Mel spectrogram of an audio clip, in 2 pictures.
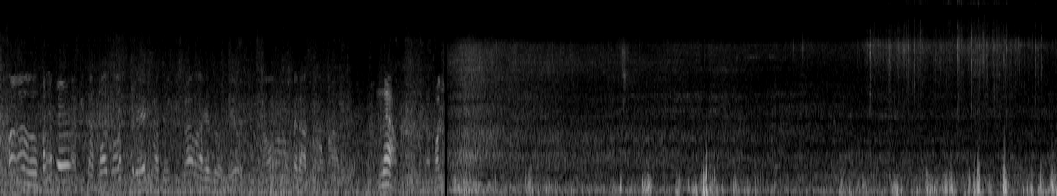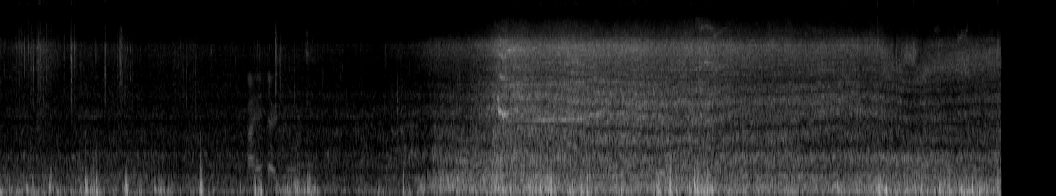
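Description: A large fire roars and crackles nearby.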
